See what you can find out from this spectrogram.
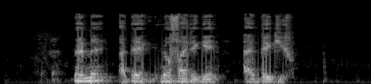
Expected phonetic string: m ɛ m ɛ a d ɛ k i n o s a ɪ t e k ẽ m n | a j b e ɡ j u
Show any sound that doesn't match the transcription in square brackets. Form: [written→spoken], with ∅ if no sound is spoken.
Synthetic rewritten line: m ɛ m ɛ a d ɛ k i n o [s→f] a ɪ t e [k→ɡ] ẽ [m→∅] n | a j b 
